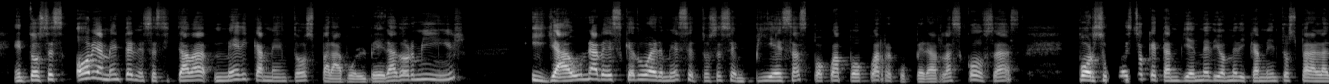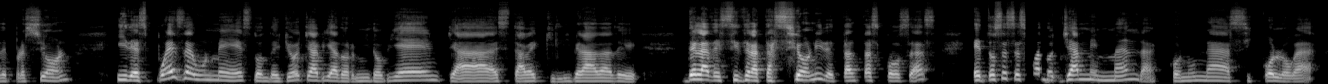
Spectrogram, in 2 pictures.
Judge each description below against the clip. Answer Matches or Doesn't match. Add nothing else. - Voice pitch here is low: Doesn't match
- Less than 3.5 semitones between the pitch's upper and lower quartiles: Doesn't match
